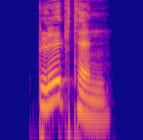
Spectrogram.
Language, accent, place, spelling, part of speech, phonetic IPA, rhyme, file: German, Germany, Berlin, blökten, verb, [ˈbløːktn̩], -øːktn̩, De-blökten.ogg
- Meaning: inflection of blöken: 1. first/third-person plural preterite 2. first/third-person plural subjunctive II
